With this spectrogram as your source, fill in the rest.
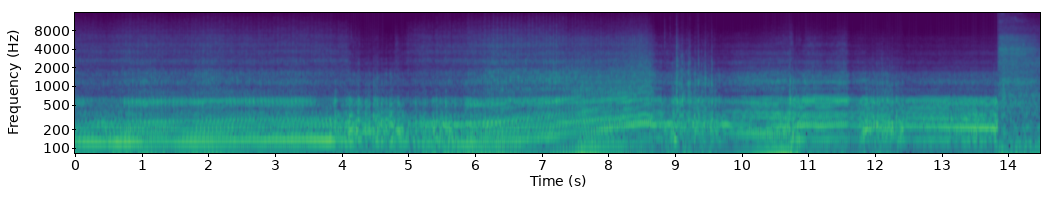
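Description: A Porsche Cayenne Turbo GT engine drones steadily while driving on a peninsula road near a golf course, its pitch rising as it accelerates, with brief bursts of rushing noise.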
